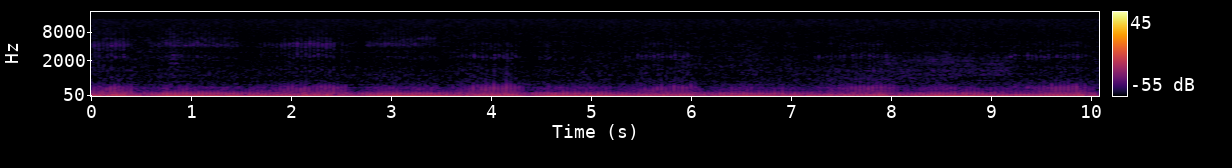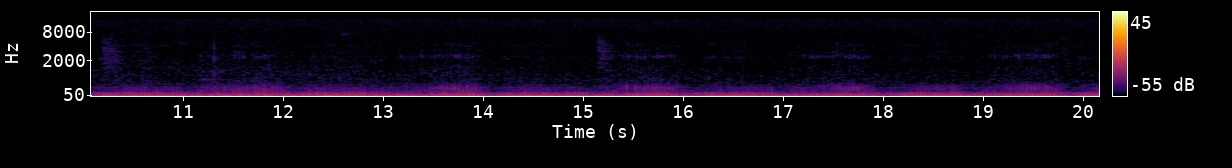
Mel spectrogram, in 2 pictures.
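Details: Domestic cat named Manis purring into an ASMR microphone, a sustained low buzzing rumble rising and falling in a regular breathing rhythm about every two seconds, with faint soft ticks above.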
